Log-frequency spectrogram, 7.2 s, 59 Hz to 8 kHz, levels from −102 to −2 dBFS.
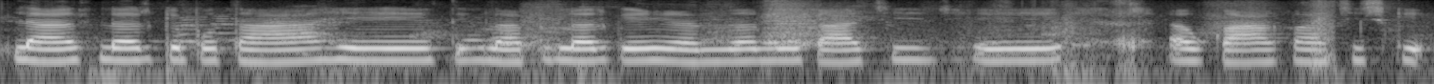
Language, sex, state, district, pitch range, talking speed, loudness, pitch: Hindi, female, Chhattisgarh, Kabirdham, 225-240 Hz, 115 wpm, -27 LUFS, 235 Hz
